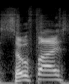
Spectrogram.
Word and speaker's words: SoFi: The Jimmy Kimmel LA Bowl will take place on December 18th at SoFi Stadium.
